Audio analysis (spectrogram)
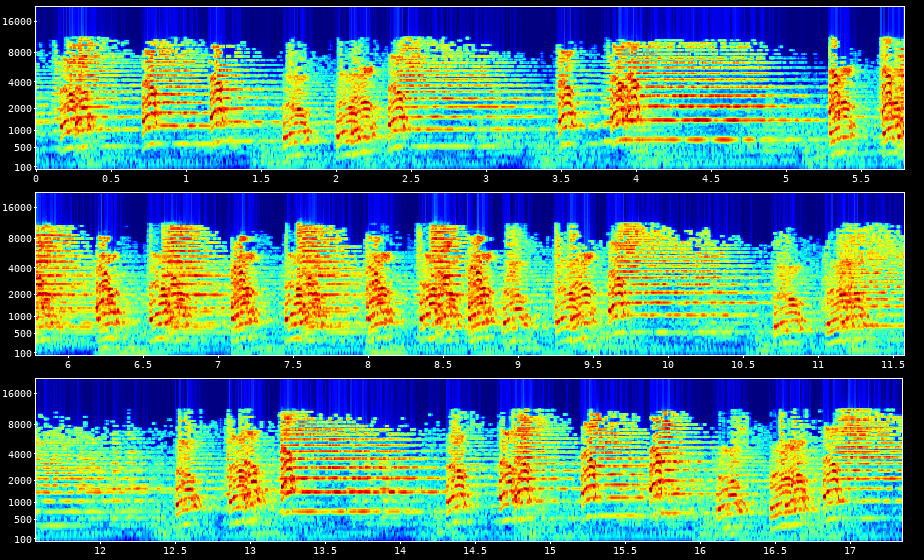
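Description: A dog barks and yips over and over in quick, loud bursts, with short whimpering, high-pitched cries mixed in, filling the whole stretch with little pause.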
